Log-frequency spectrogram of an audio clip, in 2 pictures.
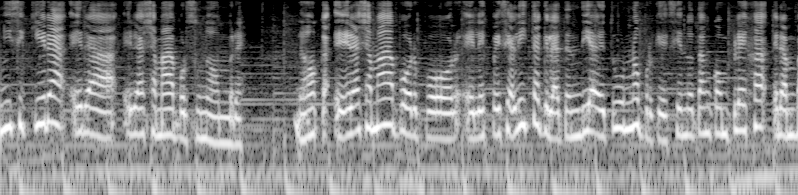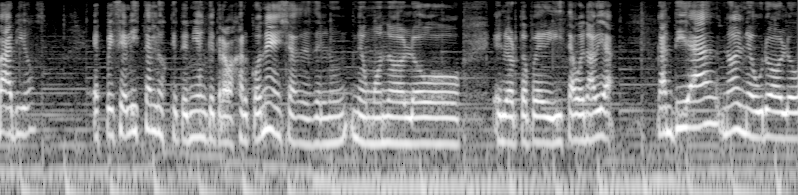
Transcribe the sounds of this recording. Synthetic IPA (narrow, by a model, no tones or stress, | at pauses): nisikje̞ɾaʔeɾaeɾaʒamaðapo̞ɾsunõ̞mbɾe̞ | no̞keɾaʒamaðapo̞ɾpo̞ɾele̞spe̞sjalist̪ake̞lat̪e̞nd̪iaðe̞t̪uɾno̞po̞ɾkesje̞nd̪o̞t̪aŋko̞mple̞xae̞ɾambaɾjo̞s | e̞spe̞sjalist̪azlo̞ske̞t̪e̞niaŋke̞t̪ɾaβaxaɾko̞ne̞ʒaðe̞zðelne̞wmonoloɣo | elo̞ɾt̪o̞pe̞ðist̪aβwe̞no̞aβia | kant̪iðaðno̞elne̞wɾo̞loɣ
